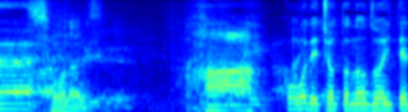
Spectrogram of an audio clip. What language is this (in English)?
Japanese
